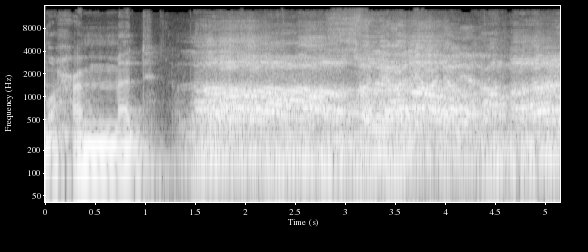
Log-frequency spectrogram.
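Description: An elderly man recites in a slow, drawn-out chanting voice through a microphone, with echo.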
